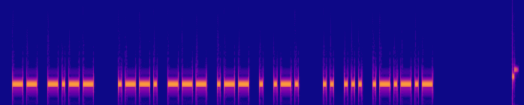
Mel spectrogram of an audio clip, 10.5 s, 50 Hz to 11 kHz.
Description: Morse code, heard as a keyed tone, about 17 wpm, 700 Hz. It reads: MY POWER IS.
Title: Sentences from Top 1000 Words - Review Part 6 - 17wpm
